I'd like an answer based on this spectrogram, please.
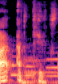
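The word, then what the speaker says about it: aptX: ฆ่า ตัว นึง ที่ เขียน ว่า apt x นะ ครับ อ่าน ว่า อัด text นะ ครับ ตัว นี้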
